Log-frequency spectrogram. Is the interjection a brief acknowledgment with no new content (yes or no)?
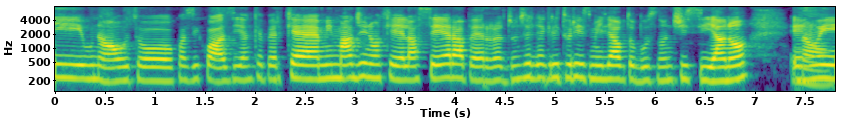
yes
